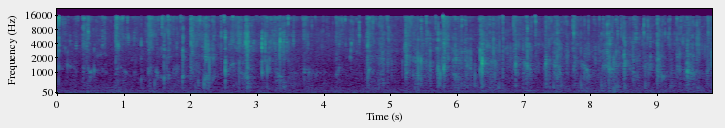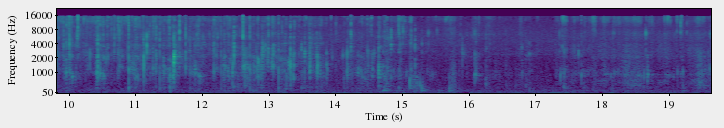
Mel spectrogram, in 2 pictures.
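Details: Roast beef being eaten by Lucy the dog indoors: continuous crisp biting and mastication, quick crackling clicks that thin out slightly toward the end of the recording.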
